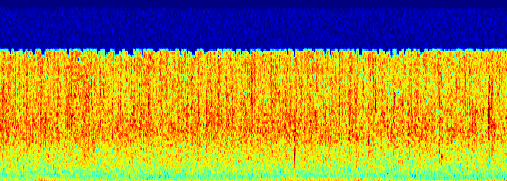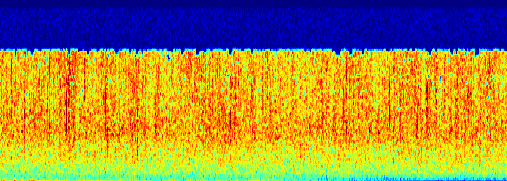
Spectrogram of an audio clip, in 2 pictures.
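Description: A light thunderstorm: steady rain patters down across the whole stretch while low, rolling thunder rumbles underneath, swelling in the middle before easing off toward the end. No one speaks.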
